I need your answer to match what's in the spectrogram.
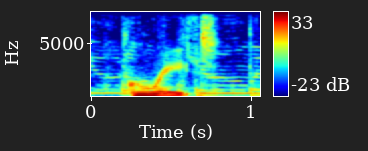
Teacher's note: the back of the tongue reaches up to touch the soft palate which is closed the tip of the tongue can remain forward lightly touching the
